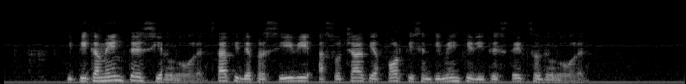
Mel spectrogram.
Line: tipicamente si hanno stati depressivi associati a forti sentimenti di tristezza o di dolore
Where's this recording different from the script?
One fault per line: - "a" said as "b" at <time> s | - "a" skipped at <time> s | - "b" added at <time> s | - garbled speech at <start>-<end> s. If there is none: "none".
- "hanno" said as "dolore" at 1.6 s
- "di" skipped at 5.4 s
